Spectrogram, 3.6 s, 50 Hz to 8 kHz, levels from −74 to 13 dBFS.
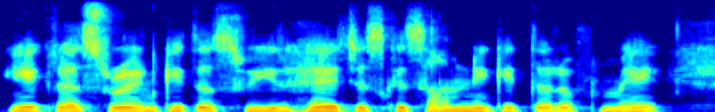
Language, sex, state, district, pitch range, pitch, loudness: Hindi, female, Madhya Pradesh, Bhopal, 210-230 Hz, 215 Hz, -15 LUFS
